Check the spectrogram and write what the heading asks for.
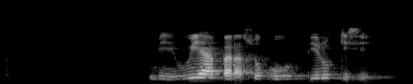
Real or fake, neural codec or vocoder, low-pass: real; none; 5.4 kHz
